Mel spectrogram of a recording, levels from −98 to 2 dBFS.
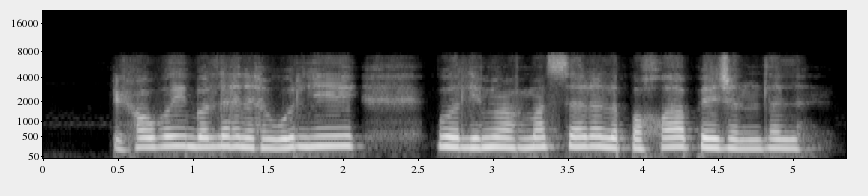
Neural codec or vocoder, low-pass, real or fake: codec, 16 kHz in and 24 kHz out, 0.6 kbps, FocalCodec, streaming, 2048 codes; 7.2 kHz; fake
